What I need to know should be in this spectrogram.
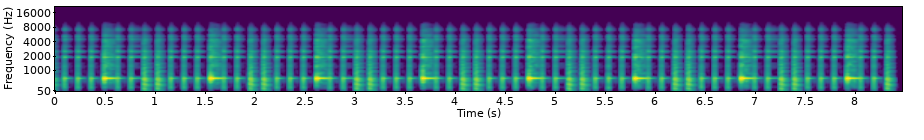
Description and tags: pss-130 rhythm 16beat
A loop of the 16-beat rhythm from a Yamaha PSS-130 toy keyboard. Recorded at default tempo with a CAD GXL1200 condenser mic.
